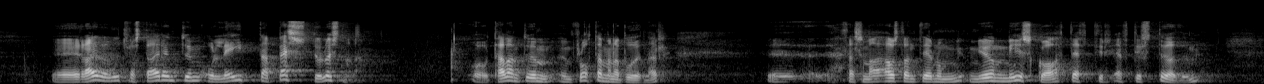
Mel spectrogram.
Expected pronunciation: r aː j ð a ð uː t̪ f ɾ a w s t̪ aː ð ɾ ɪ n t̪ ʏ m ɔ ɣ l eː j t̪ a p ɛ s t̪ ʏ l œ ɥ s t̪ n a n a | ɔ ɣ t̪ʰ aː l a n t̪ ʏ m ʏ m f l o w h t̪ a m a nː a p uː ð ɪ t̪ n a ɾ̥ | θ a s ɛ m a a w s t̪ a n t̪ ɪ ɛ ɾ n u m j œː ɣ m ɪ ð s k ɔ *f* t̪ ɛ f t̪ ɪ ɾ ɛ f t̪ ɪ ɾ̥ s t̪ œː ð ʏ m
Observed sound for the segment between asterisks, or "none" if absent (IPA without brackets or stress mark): h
